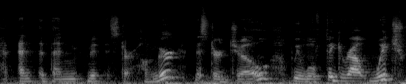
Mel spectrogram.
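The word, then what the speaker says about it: Joh: Let's decide how we want to pronounce that. Joe.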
